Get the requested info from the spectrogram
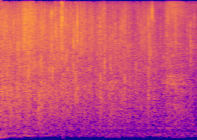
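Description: Studio audience applauding, the clapping dying away over the two seconds.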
